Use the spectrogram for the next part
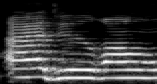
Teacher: جیم پر قلقلہ ہوگا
